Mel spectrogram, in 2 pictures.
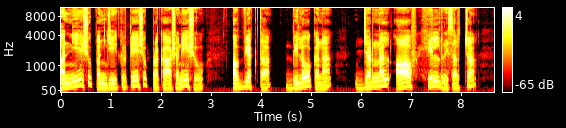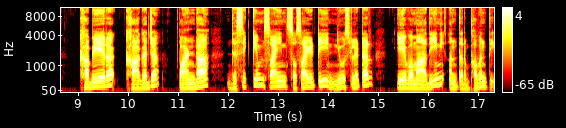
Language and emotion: Sanskrit, neutral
